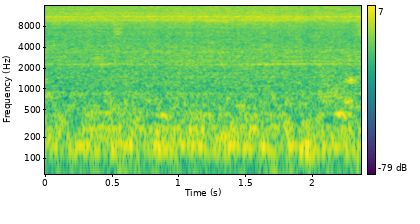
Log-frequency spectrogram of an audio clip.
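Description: Steady low rumble of a moving vehicle's interior, heard from inside the cabin.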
